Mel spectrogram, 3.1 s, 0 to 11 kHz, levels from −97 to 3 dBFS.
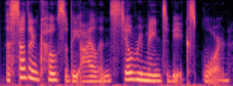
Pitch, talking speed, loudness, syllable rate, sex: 230 Hz, 210 wpm, -17 LUFS, 5.8 syllables/s, female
